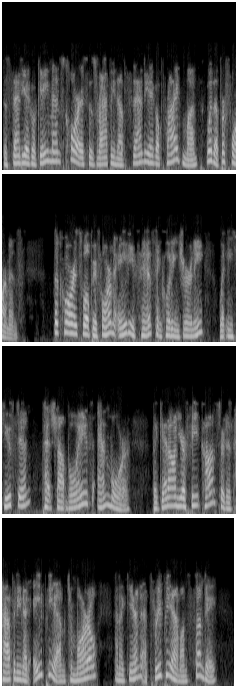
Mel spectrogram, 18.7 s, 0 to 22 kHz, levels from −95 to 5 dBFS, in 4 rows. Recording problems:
garbled, watery; badly

